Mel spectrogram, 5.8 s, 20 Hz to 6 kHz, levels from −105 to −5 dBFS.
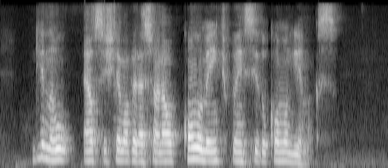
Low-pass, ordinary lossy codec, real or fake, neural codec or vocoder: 5.4 kHz; AAC, 24 kbps; fake; codec, 16 kHz, 0.8 kbps, ZipCodec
